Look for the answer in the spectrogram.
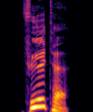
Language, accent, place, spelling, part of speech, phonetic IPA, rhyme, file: German, Germany, Berlin, fühlte, verb, [ˈfyːltə], -yːltə, De-fühlte.ogg
- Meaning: inflection of fühlen: 1. first/third-person singular preterite 2. first/third-person singular subjunctive II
